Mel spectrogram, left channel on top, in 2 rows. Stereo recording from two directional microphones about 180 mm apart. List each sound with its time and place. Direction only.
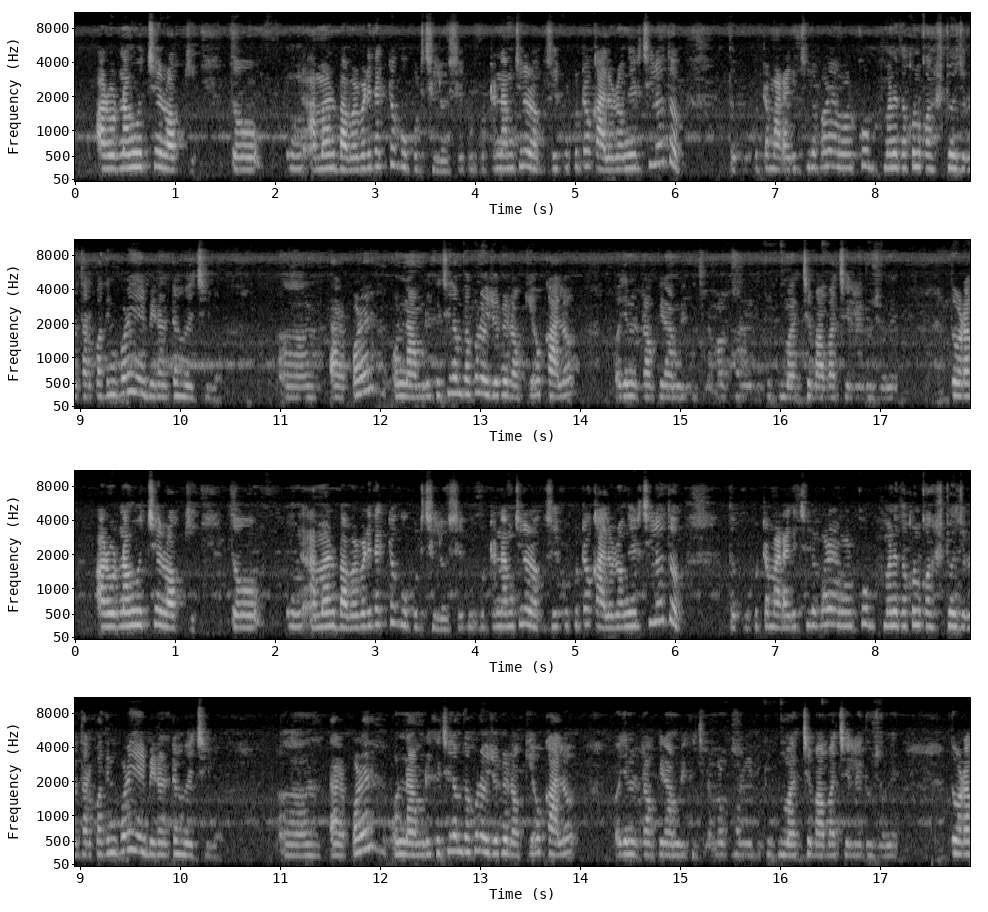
0.2 s speech: 10° right (ahead or behind)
